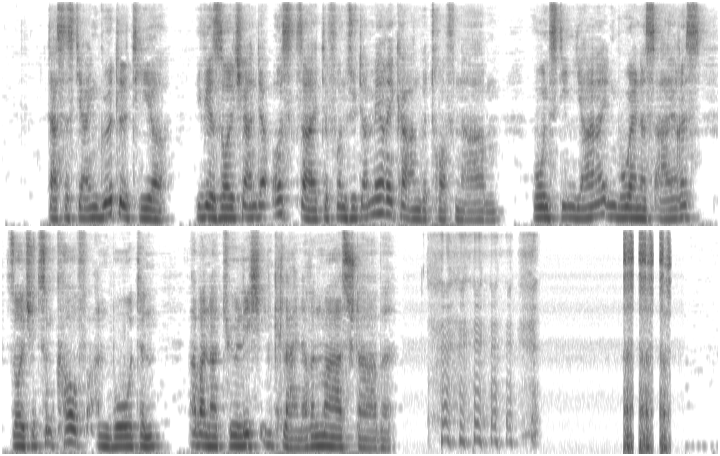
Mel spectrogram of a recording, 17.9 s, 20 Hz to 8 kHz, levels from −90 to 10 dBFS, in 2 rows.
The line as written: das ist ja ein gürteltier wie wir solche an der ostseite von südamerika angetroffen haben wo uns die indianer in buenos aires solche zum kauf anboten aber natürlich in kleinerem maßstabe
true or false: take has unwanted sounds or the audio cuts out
true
